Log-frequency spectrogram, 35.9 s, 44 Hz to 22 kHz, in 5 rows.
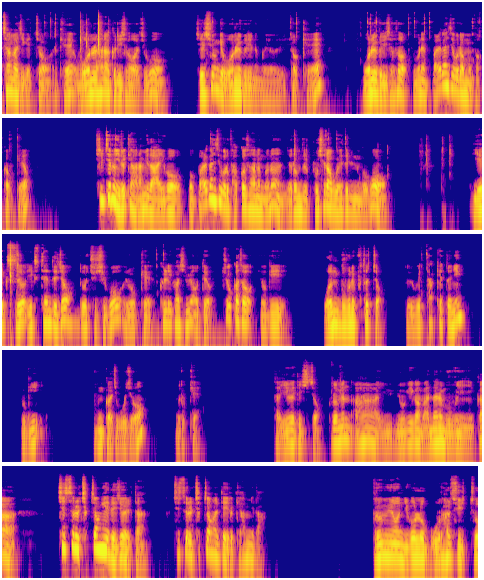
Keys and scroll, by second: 1.2 c, 1.5 space, 5.2 Escape, 11.6 Escape, 13.5-14.5 typing, 26.6 Escape.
